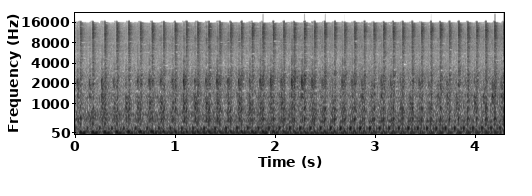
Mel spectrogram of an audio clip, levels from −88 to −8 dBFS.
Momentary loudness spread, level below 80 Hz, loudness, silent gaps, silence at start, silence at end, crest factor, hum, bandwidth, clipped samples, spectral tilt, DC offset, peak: 1 LU; -24 dBFS; -16 LUFS; none; 0 s; 0 s; 18 dB; none; 17.5 kHz; under 0.1%; -3 dB/octave; under 0.1%; 0 dBFS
